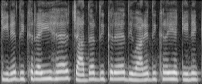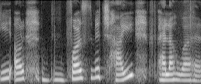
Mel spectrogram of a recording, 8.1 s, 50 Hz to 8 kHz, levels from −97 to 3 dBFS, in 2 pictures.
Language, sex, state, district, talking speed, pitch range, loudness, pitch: Hindi, female, Uttarakhand, Tehri Garhwal, 155 wpm, 210-240 Hz, -16 LUFS, 225 Hz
